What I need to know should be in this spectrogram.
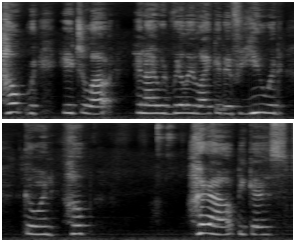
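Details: Stuttering in an adult woman, part of muscle tightness from cerebral palsy (brain damage as a baby); lifelong, speech therapy from a young age through high school, uses techniques to minimize it.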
